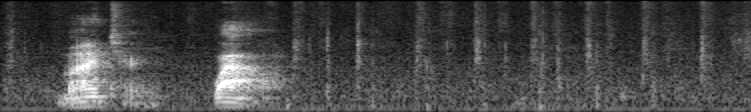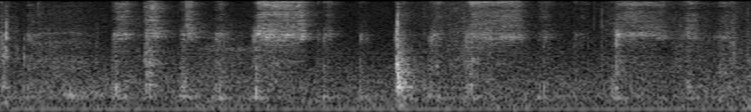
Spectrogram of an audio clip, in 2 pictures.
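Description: Playing cards tap and shuffle on a table.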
